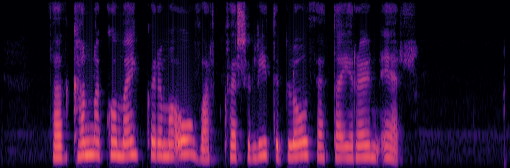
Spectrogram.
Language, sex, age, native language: Icelandic, female, 60-69, Icelandic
